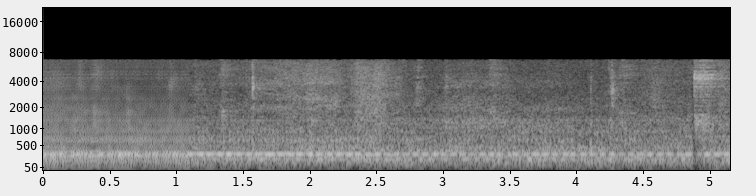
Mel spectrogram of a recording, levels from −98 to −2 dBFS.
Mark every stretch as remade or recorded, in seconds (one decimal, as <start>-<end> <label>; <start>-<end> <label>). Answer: 0.0-1.1 remade; 1.1-5.2 recorded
